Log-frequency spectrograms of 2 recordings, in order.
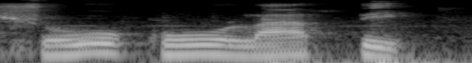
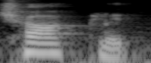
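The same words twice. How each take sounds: First: It is said with full Brazilian Portuguese vowels. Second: It is said with clipped American English vowels. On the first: "a gente tem, então a gente vai falar chocolate" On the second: "em inglês vai ser chocolate"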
